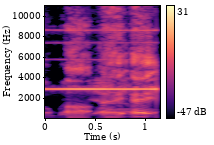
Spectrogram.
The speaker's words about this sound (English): Brother, smoke alarm. Smoke alarm. Hey, right there behind you. Hey, right here. Shake it. There you go.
